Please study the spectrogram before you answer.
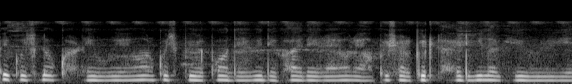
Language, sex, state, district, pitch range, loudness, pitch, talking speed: Hindi, female, Bihar, Darbhanga, 190-205 Hz, -20 LUFS, 195 Hz, 250 wpm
